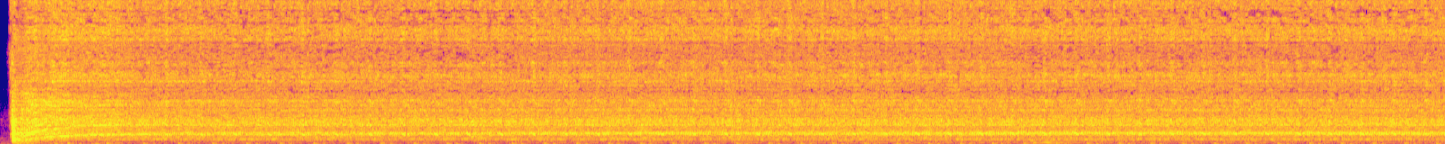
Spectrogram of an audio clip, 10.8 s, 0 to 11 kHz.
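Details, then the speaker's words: 1979 John Deere 214 tractor, sat for months: even steady cranking about three and a half turns a second, never fires; the fuel pump must move fuel from the tank to the carb, and spark was later confirmed present, so fuel isn't reaching the carburettor. "I feel like it should have started by now so we have us a triigger problem"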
